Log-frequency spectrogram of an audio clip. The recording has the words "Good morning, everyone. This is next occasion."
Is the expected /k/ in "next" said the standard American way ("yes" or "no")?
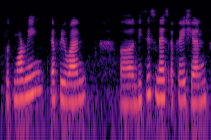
no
